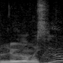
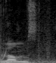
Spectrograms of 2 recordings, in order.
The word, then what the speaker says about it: Lums: God's sakes it's pronounced Lums it's not it's pronounced looms as in illuminate trust me uh I'm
